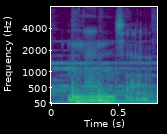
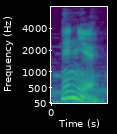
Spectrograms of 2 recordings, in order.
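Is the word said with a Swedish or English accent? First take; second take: English; Swedish. First: It is said the English way, with a D sound. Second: It is said the Swedish way, without a D sound.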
